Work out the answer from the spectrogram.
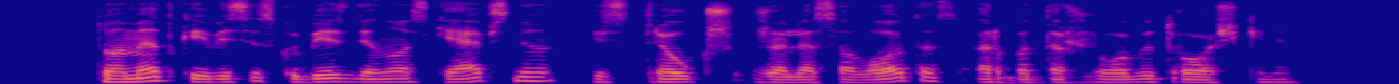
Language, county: Lithuanian, Telšiai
